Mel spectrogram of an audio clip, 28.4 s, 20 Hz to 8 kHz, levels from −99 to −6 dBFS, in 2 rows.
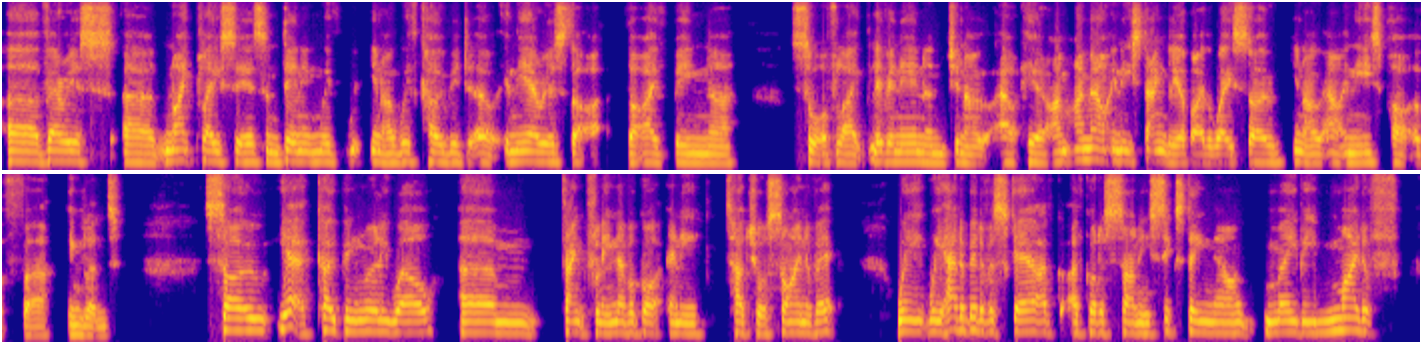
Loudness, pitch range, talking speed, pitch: -18 LUFS, 125-150 Hz, 180 wpm, 135 Hz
